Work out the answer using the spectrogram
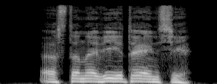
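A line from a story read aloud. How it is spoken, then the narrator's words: Strained. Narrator (Russian): выдавил Норман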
